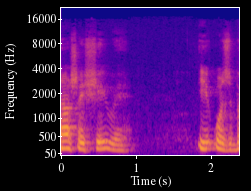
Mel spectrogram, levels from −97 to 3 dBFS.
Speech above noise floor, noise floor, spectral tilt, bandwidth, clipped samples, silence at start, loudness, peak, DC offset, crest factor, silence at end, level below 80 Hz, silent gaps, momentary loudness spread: 37 dB; -61 dBFS; -5.5 dB/octave; 15 kHz; under 0.1%; 0 s; -26 LUFS; -8 dBFS; under 0.1%; 18 dB; 0 s; -76 dBFS; none; 11 LU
